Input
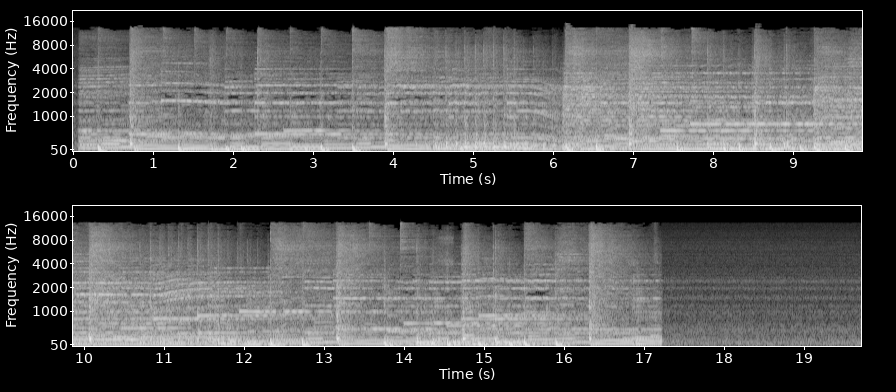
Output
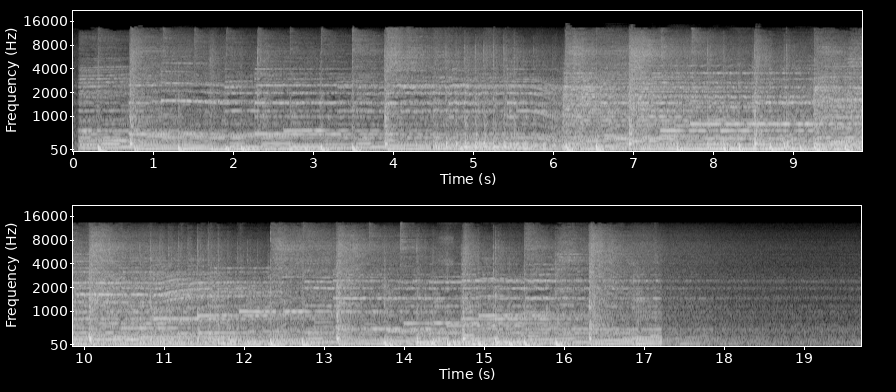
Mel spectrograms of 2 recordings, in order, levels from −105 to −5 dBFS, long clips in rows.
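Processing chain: low-pass 10 kHz 12 dB/octave; on a send: echo that smears into a reverb 618 ms, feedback 43%, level -14 dB; on the sum: trim -1.5 dB

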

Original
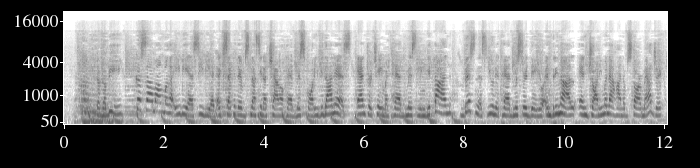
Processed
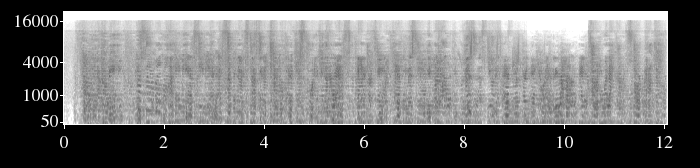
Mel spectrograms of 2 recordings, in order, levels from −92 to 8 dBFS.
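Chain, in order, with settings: FDN reverb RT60 0.41 s, low-frequency decay 0.8×, high-frequency decay 1×, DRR 5.5 dB; spectral gate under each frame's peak -15 dB weak; 8.73–10.48 s: low-pass 3.9 kHz 12 dB/octave; on a send: delay 522 ms -11.5 dB; on the sum: trim +8.5 dB

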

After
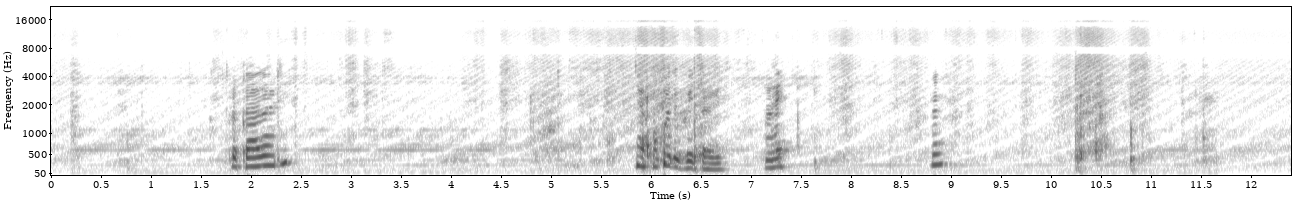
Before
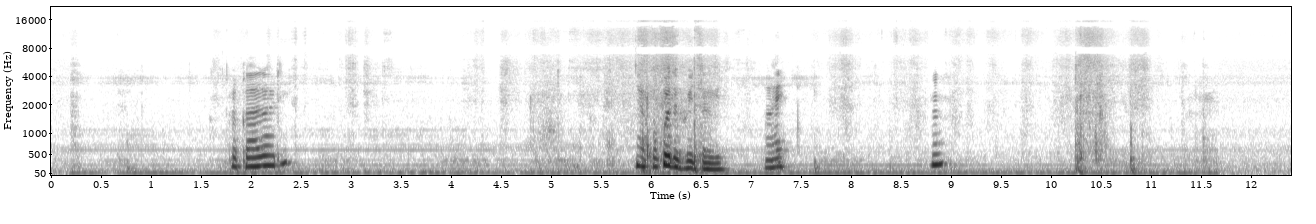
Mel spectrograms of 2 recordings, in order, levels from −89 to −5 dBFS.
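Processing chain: high-pass 490 Hz 12 dB/octave; compression 3:1, threshold -31 dBFS, peak gain reduction 9.5 dB; Shepard-style flanger rising 1.3 Hz; trim +6 dB

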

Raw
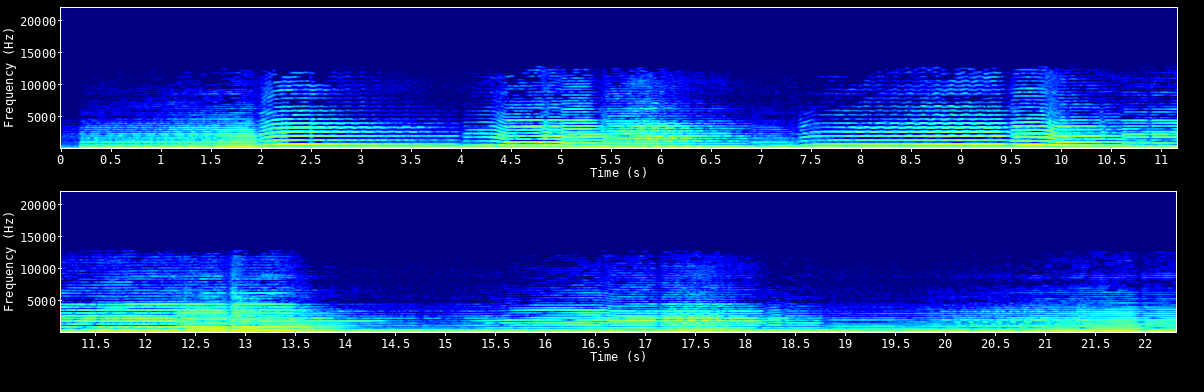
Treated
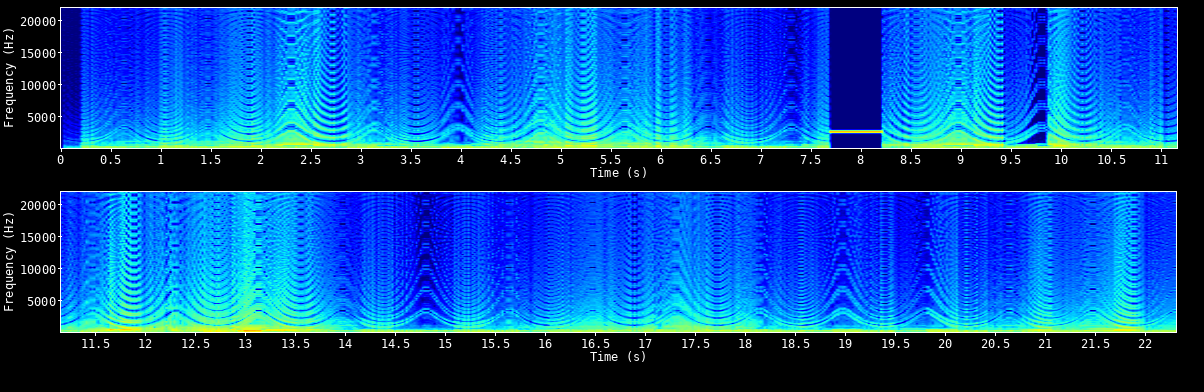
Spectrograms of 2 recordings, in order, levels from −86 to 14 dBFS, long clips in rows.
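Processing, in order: vocoder on a broken chord minor triad, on F#3, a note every 314 ms; 9.40–9.85 s: inverse Chebyshev band-stop 870–4400 Hz, stop band 50 dB; decimation with a swept rate 26×, swing 100% 1.2 Hz; 7.67–8.20 s: bleep 2.63 kHz -17.5 dBFS

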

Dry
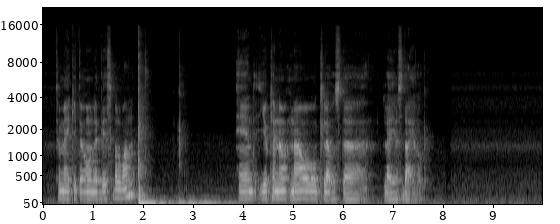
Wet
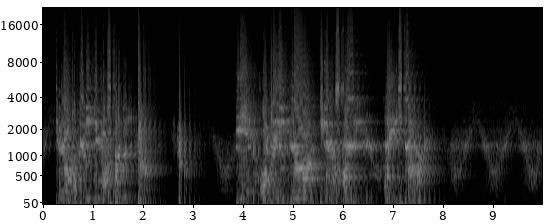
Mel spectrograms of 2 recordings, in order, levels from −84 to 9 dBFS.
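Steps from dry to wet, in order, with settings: local Wiener filter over 9 samples; LFO high-pass sine 1.3 Hz 590–2500 Hz; in parallel at -6.5 dB: hysteresis with a dead band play -24 dBFS; on the sum: dynamic bell 2.2 kHz, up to +4 dB, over -46 dBFS, Q 2.7; valve stage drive 41 dB, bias 0.45; reverb removal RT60 0.77 s; on a send: feedback delay 100 ms, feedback 53%, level -10 dB; on the sum: trim +5.5 dB

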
